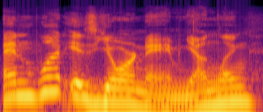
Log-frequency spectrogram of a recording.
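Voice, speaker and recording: A man's voice: fairly high pitch, big pitch swings, measured pace, gravelly, full character voice. A man playing an enthusiastic, quirky lecturer, a washed-up star, in a scripted comedic audio drama, chatty and full of showy asides. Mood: genial, showy.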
